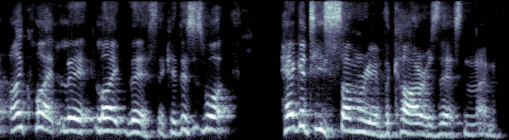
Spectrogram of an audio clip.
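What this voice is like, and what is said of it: Usual voice. Nothing is said of it.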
